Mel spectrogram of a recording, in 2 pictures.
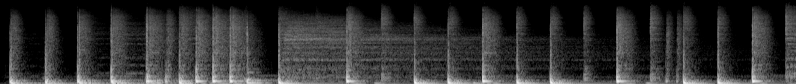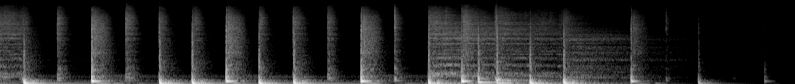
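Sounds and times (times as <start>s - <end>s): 
squashed acoustic drums: 0.0s - 15.2s.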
